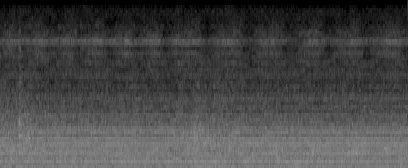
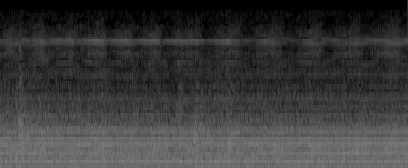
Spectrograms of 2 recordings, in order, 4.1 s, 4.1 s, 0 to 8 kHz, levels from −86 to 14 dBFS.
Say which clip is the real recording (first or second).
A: second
